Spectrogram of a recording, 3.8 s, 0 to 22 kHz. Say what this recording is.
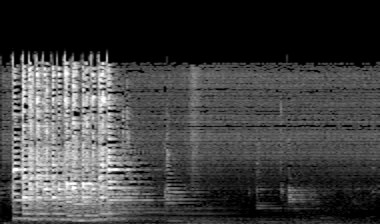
short fragment of African music played with kora, an harp-like West African instrument:
Recorded with Soundman OKM mics into PCM M10 recorder. Equalized and normalized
